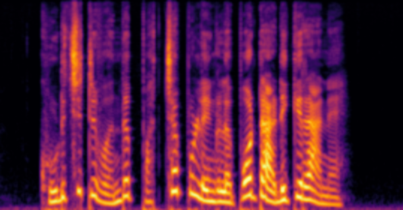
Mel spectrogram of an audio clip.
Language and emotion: Tamil, angry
